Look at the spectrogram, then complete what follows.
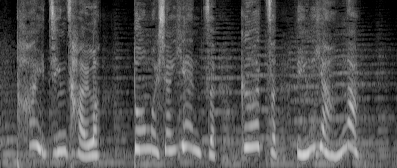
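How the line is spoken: Judges shouting in admiration. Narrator (Chinese): 评审委员们大喊

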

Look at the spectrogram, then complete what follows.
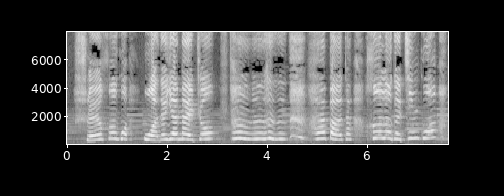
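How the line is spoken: Baby bear crying. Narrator (Chinese): 熊宝宝哭着

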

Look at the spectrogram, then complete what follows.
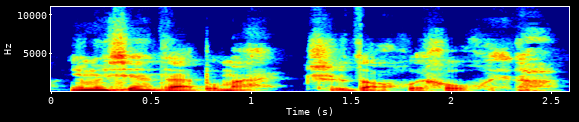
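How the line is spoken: Sighing, resigned. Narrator (Chinese): 王达忍不住叹了口气，摇头道

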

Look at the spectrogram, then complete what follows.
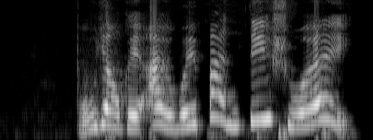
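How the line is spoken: Vengeful villagers shouting. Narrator (Chinese): 村民们很想报复艾维，他们大叫

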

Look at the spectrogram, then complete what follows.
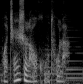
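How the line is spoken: Muttering. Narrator (Chinese): 爷爷喃喃一句

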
